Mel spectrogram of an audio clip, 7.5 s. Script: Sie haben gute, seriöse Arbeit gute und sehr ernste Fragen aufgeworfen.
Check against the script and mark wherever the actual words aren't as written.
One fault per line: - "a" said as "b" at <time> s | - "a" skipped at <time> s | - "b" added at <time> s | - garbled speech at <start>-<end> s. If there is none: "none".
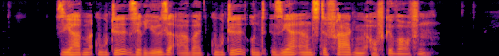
none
